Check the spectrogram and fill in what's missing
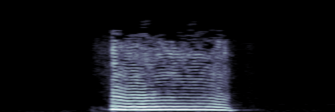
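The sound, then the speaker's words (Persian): A single loud fart, drawn out for over half a second with a steady, reedy buzzing tone that sags slightly at the end, heard alone with no talking. “بفرما، هنوز لوبیا نخورده شیمیایی بزه.”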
